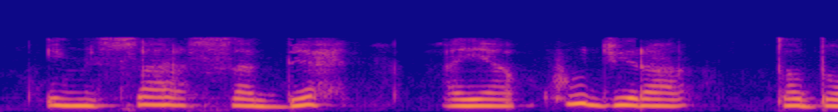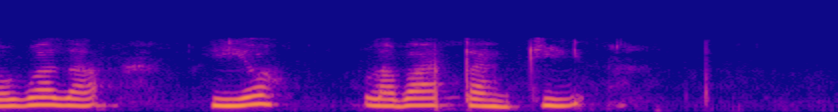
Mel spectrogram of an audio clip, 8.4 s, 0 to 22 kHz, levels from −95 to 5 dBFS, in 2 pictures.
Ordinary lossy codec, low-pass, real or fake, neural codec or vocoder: AAC, 32 kbps; 5.4 kHz; fake; codec, 16 kHz, 4.8 kbps, FACodec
